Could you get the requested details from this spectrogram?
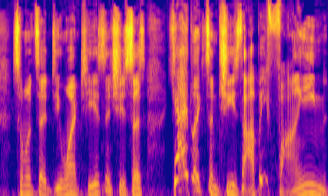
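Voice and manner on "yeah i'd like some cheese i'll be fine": put-on thick, sing-song Minnesota accent laid on heavily. Retelling what a woman at a Fargo Subway said, in a thick Minnesota accent. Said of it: "super thick Scandinavian Minnesota Fargo Canadian accent".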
